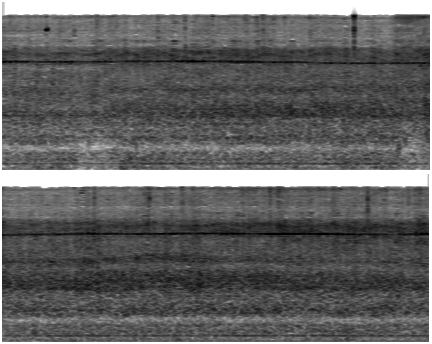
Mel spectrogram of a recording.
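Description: Tracked crawler machine's diesel engine running steadily with a low drone as it drives on its tracks, getting louder about a second in.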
